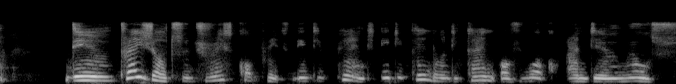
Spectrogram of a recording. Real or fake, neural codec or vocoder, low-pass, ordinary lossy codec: fake; codec, 44.1 kHz, 2.6 kbps, DAC; 7.2 kHz; none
